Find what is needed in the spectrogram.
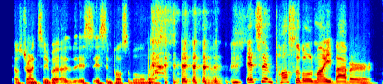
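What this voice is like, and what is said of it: Bristolian accent. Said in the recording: “It sounds great in the Bristolian accent as well. ... I like your accent. It's lovely.”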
